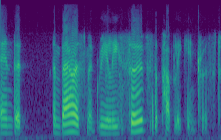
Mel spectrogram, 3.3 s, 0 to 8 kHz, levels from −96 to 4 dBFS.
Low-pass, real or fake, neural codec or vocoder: 7.2 kHz; real; none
